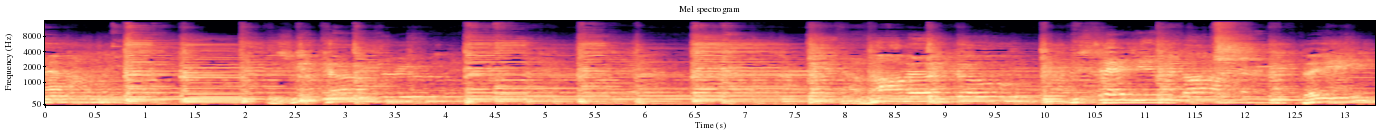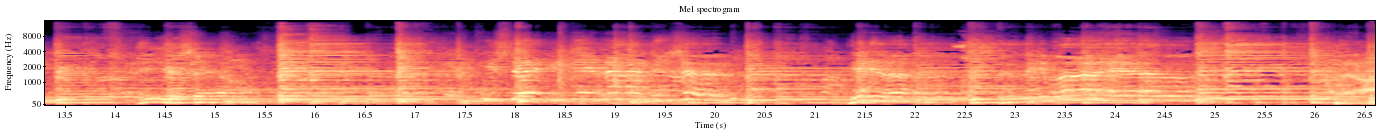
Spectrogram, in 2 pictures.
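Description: Acoustic guitar strummed steadily while a man sings: a solo live performance.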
